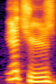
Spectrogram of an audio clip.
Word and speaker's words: Skechers: And we knew it was Skechers, but apparently there's no T.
